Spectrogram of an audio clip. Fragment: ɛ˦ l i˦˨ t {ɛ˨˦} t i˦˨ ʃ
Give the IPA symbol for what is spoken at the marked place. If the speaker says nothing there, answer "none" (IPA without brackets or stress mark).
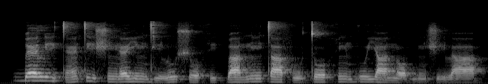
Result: ɛ̃˨˦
